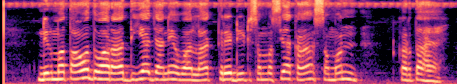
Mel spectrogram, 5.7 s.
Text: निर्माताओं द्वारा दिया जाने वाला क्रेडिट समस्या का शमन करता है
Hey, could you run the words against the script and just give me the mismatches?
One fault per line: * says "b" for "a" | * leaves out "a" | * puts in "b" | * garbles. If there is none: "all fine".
all fine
